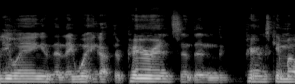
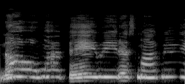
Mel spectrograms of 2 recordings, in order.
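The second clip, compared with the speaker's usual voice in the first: very high, stretched, drawn-out screaming cry. Retelling what a lady in the ER was heard saying: imitating a woman screaming. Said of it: "I heard some lady screaming".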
